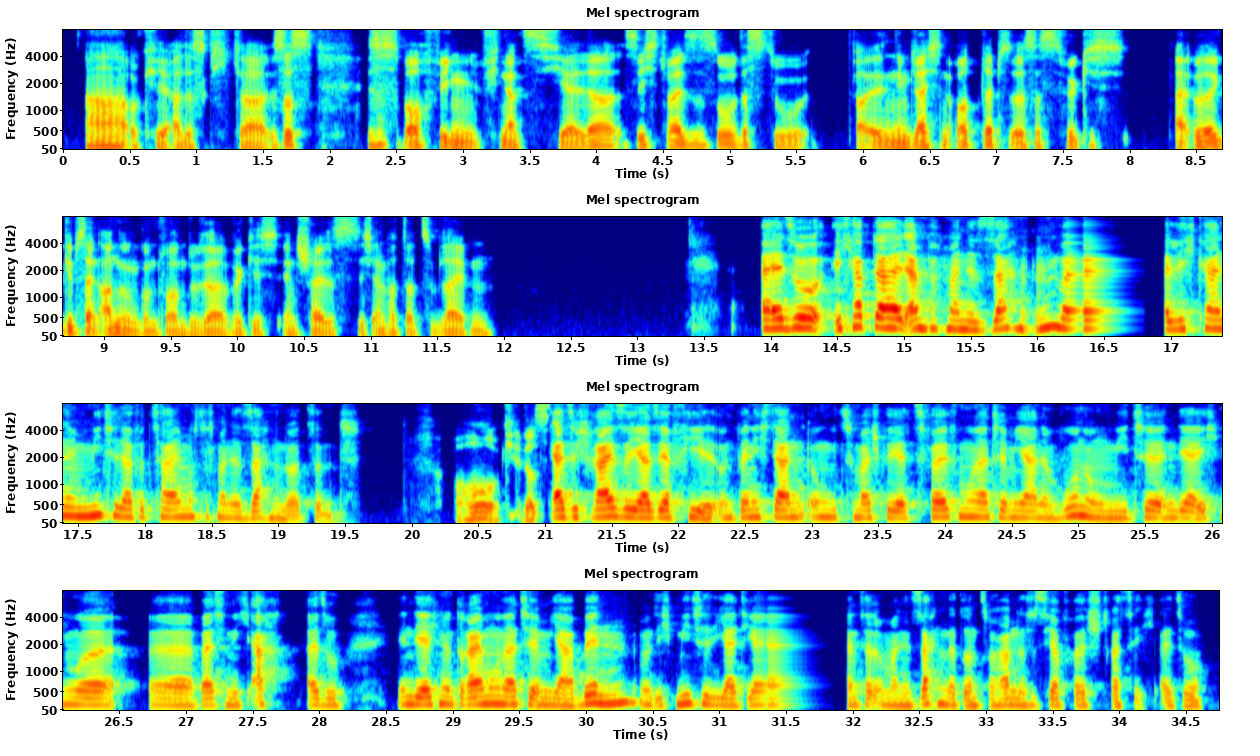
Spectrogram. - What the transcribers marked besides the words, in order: other background noise; distorted speech; static
- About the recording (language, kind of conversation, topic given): German, advice, Wie kann ich im Alltag kleine Freuden bewusst wahrnehmen, auch wenn ich gestresst bin?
